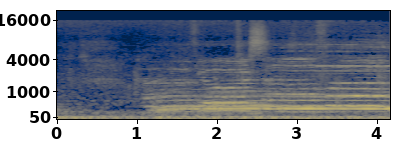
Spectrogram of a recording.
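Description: Mixed choir of men and women singing a cappella. After a short lull, the voices enter together about a second in on held notes that grow louder.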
